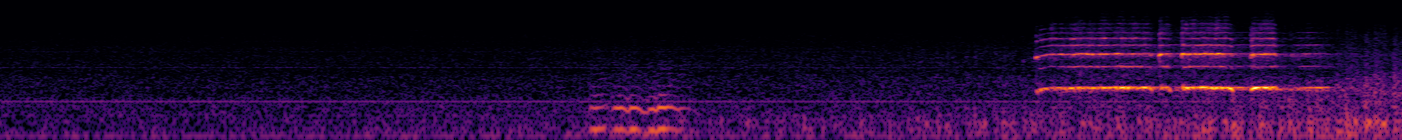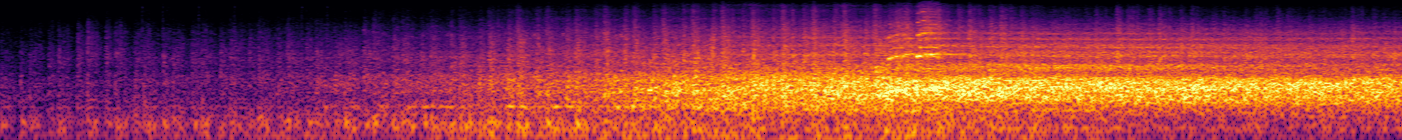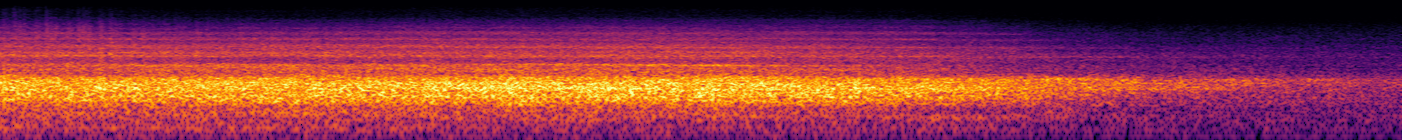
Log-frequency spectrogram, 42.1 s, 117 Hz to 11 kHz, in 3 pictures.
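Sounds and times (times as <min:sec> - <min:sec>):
steam locomotive passing: 0:09.8 - 0:42.0
wheels on rails: 0:10.4 - 0:42.0.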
